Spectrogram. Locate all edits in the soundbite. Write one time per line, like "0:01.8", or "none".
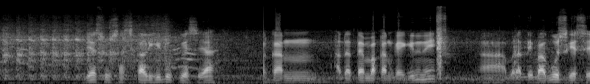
0:02.7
